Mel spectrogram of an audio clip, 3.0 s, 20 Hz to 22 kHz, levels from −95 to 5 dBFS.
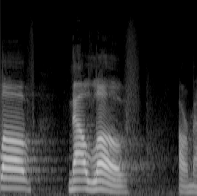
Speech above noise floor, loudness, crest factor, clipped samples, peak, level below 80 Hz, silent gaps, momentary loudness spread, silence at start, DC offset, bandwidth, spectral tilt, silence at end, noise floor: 39 dB; -24 LUFS; 18 dB; under 0.1%; -10 dBFS; -66 dBFS; none; 16 LU; 0 s; under 0.1%; 7.4 kHz; -7.5 dB/octave; 0 s; -64 dBFS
